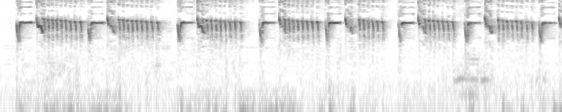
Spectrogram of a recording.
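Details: Ombyokan prinia song played as a lure for raw caged birds: regular phrases about every half second, each a thin high note dropping into a fast rasping trill.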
